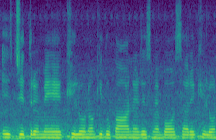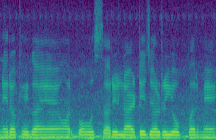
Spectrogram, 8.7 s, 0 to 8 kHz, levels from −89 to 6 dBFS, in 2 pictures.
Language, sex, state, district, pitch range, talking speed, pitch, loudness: Hindi, male, Chhattisgarh, Raipur, 160-170 Hz, 160 wpm, 165 Hz, -13 LUFS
